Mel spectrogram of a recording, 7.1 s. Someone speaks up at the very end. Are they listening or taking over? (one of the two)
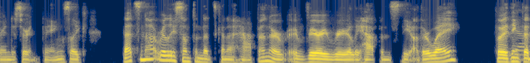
listening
